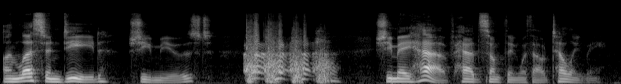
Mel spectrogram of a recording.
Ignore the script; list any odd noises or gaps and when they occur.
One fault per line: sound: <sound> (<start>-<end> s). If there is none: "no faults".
sound: throat clearing (2.4-3.4 s)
